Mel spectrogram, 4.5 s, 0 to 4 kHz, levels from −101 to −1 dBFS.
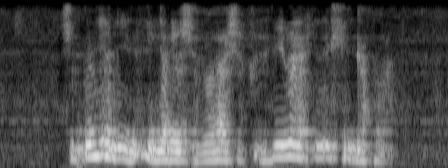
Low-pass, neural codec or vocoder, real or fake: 3.6 kHz; codec, 24 kHz, 1 kbps, SNAC; fake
